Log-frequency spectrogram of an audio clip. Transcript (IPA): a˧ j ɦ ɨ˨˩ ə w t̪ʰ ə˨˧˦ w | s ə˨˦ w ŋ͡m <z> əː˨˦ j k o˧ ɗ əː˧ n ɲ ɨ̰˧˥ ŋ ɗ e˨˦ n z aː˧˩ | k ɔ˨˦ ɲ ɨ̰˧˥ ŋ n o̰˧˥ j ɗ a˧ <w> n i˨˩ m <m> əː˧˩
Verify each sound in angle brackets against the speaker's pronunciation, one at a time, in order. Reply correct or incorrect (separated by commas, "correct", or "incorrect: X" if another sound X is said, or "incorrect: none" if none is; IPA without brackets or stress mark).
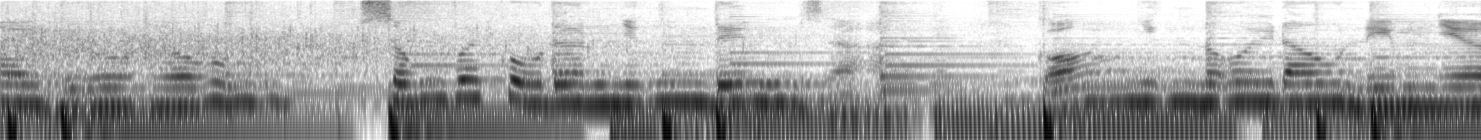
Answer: incorrect: v, correct, incorrect: ɲ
